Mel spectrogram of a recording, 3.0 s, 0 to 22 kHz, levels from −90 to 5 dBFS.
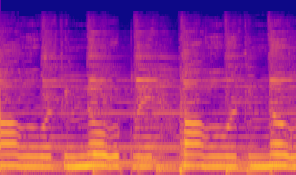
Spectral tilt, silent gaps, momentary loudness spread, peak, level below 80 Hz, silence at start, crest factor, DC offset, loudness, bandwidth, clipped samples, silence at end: -6 dB/octave; none; 6 LU; -2 dBFS; -46 dBFS; 0 s; 14 dB; under 0.1%; -16 LUFS; 14.5 kHz; under 0.1%; 0 s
